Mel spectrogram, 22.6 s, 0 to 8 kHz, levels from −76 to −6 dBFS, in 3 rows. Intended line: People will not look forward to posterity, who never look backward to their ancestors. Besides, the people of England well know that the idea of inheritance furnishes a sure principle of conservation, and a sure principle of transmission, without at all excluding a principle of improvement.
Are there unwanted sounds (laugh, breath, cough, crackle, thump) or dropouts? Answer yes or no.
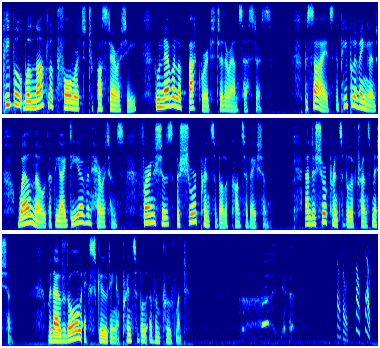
yes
